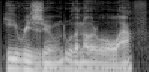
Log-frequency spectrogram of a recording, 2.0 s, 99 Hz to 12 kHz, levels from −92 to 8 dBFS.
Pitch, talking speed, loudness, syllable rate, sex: 95 Hz, 180 wpm, -15 LUFS, 5.8 syllables/s, male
